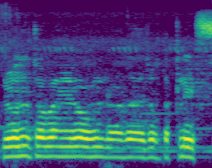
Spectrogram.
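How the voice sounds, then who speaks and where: A woman's voice: deep voice, completely flat delivery, a little slow, narrow, tinny audio, soft background music. A woman with an Indian accent giving casual live game commentary, muttering and repeating herself as she thinks aloud. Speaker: game streamer. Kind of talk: casual live gameplay commentary mixing Hindi and English.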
